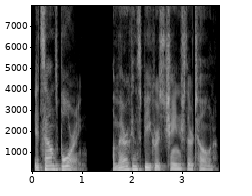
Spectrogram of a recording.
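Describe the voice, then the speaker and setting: A man's voice: mid-range voice, very animated, measured pace. A man narrating a scripted English accent lesson in short, plain, instructive sentences. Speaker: English teacher.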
